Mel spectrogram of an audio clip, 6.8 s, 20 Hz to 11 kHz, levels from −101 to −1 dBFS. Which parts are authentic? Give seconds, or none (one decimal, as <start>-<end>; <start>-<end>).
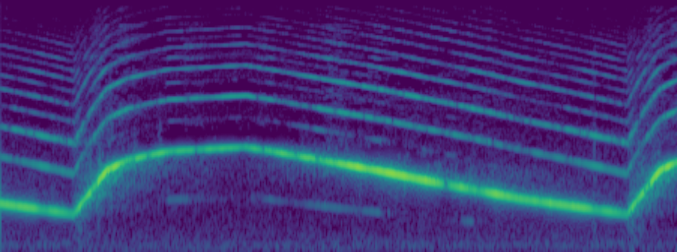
0.0-6.8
